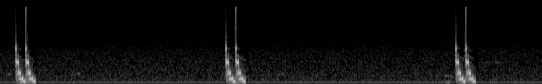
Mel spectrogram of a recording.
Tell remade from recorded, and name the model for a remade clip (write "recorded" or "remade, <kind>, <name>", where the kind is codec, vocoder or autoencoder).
recorded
